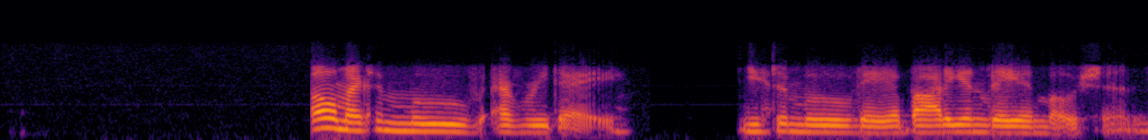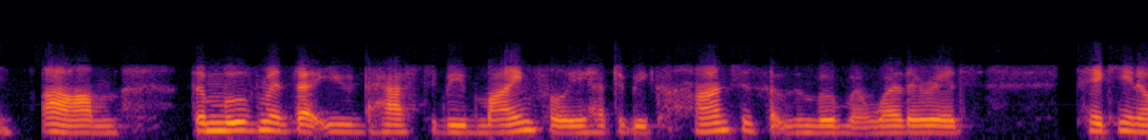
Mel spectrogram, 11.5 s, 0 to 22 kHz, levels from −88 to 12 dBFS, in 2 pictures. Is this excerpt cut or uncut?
cut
